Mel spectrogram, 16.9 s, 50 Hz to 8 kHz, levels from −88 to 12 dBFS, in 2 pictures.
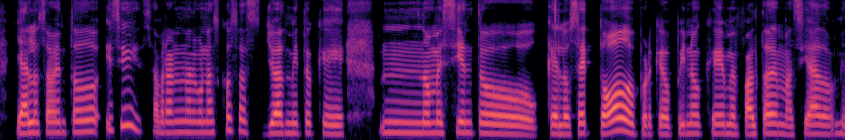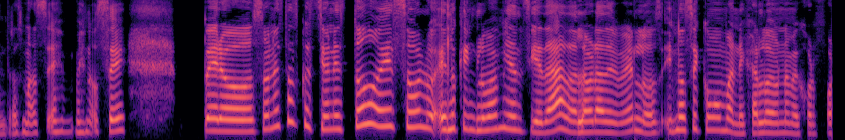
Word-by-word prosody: ya 200 - +2
lo 215 +1 0
saben 220 +1 -5
todo 235 +2 -3
y - - -9
sí, 360 0 -4
sabrán 225 -1 -6
algunas 220 0 -6
cosas. 250 -5 -5
Yo 205 +1 +1
admito 205 0 -4
que, 185 -1 -7 0.3
mm, 215 -1 -8
no 210 0 -1
me 215 0 -3
siento 195 -6 -2
que 190 - -1
lo 185 -1 -2
sé 205 +2 0
todo, 225 +1 +3
porque 185 0 -5
opino 195 +2 -6
que 195 +1 -4
me 190 -1 -6
falta 185 +2 -1
demasiado, 185 -1 -3
mientras 195 +2 -12
más 210 0 -1
sé, 235 +1 -2
menos 220 0 -3
sé. 250 +2 +4 0.8
Pero 245 -1 +7
son 285 +6 0
estas 400 +5 -1
cuestiones, 285 -6 -1
todo 380 +2 +5
eso 340 -1 +4
lo, 305 -4 +2
es 275 +1 +4
lo 300 - +2
que 300 - 0
engloba 270 +1 +1
mi 305 -1 -2
ansiedad 245 0 +4
a 220 - +2
la 225 - +5
hora 230 0 +5
de 215 -2 0
verlos, 220 -2 -1
y 240 - -3
no 270 +1 +2
sé 295 +2 +1
cómo 270 -1 -1
manejarlo 210 -3 0
de 210 - +1
una 210 0 -4
mejor 195 0 -6
fo 210 - -7
220 Hz, 205 wpm, -21 LUFS, 200-260 Hz, 0.8 s, Pero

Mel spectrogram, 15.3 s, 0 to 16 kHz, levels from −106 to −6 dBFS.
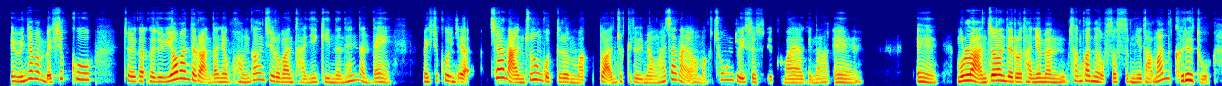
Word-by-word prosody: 예. - - +1
왜냐하면 240 +7 +2
멕시코 295 0 0 0.4
저희가 205 -2 +1
그래도 195 -1 -2
위험한 295 - +5
데로 235 -6 +3
안 155 - 0
다니고 175 0 -1
관광지로만 190 -1 -1
다니기는 165 -1 -5
했는데 180 - -3 0.4
멕시코 225 +7 -2
인제 175 -4 +1 0.3
치안 365 0 +5
안 155 0 +4
좋은 280 - +1
곳들은 180 -6 -2
막 140 -1 -5
또 - - +2
안 150 - 0
좋기로 190 -2 -7
유명하잖아요. 165 - -3
막 135 -3 -11
총도 275 0 -4
있을 170 -1 -2
수도 160 - -16
있고 135 - -13
마약이나 155 +1 -4
예. 165 +2 -4 0.7
예. 170 -5 +1 0.2
물론 235 +4 +8
안전한 240 +8 +6
데로 190 -4 +3
다니면 175 0 0
상관은 220 -1 +1
없었습니다만 165 - -2
그래도 250 +3 +2
180 Hz, 380 characters per minute, -23 LUFS, 165-235 Hz, 0.7 s, 물론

